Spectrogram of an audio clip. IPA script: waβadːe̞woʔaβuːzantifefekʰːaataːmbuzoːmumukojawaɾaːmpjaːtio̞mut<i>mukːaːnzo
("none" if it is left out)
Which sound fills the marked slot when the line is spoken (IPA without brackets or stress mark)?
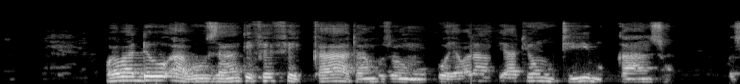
i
